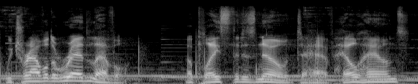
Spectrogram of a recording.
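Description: A man's voice: medium pitch, sing-song, moderate pace, creaky. A man reading scripted storytelling narration as a narrator. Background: music.

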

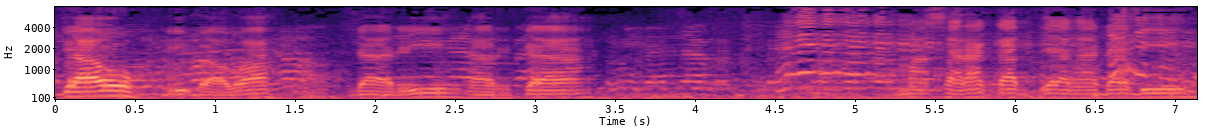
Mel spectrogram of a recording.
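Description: A middle-aged man representing a company, giving a slow, measured and formal statement to a camera outdoors in front of a village building. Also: medium pitch, heavy background noise. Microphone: handheld camera at a few steps. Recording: outdoor camera audio under loud music. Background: loud music.

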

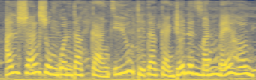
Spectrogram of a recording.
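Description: A woman's voice: fairly high pitch, moderate pace, mellow, faint music behind, lightly acted. A woman voicing a boastful, menacing one-eyed monster in a dubbed children's cartoon, taunting its opponent. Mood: gloating.

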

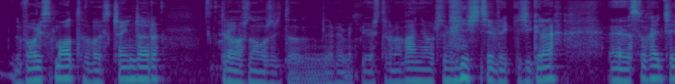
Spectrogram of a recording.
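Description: A man in his twenties giving a casual, informal software tutorial in a slightly halting way. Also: fairly low pitch. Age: 20s. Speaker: tech tutorial host.

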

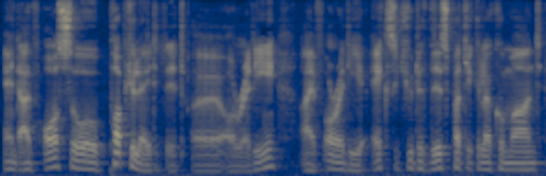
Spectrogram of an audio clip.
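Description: Man, middle-aged, very low-pitched voice, university lecturer, explanatory delivery, rephrases key points. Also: normal speed, darkish tone. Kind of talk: video lecture with explanations of slides.

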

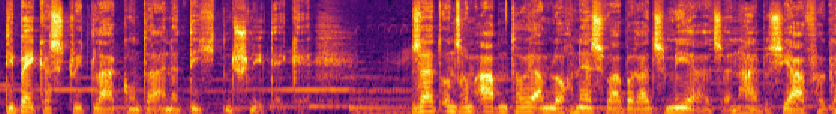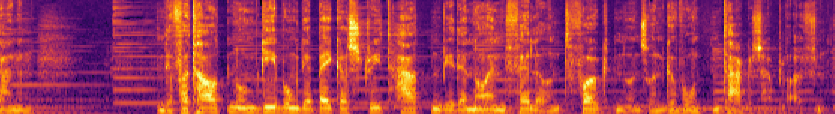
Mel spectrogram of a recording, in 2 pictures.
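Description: An actor playing an indignant, curious Victorian gentleman who narrates an audio drama in measured literary German prose. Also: medium pitch, over music, lightly acted. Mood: measured narrating.

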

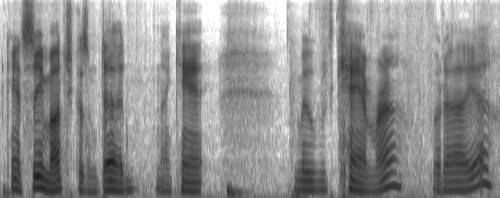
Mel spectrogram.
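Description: A man's voice: mid-range voice, a little slow, very noisy. A man chatting casually while playing a role-play game, joking and trolling with plenty of slang and swearing. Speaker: gaming video creator playing online role-play.

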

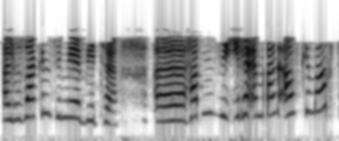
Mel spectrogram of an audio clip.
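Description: A woman with a foreign accent talking as a call-centre agent, halting but insistent. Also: very high voice, animated, no room sound. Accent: foreign, non-German. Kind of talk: phone customer-service talk. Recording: tinny narrow-band phone line.

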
